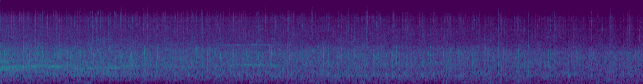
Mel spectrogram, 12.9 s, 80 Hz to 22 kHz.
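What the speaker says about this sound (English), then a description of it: "I ask your friends and family to join me in applauding the amazing 50th anniversary graduating class of June 2016." Sustained applause from friends and family for a graduating class at a university convocation ceremony, a dense, even roar of many hands clapping that holds steady throughout and fades slightly toward the end.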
